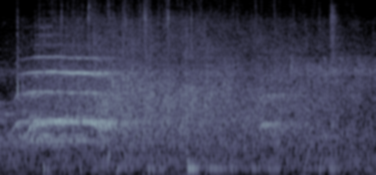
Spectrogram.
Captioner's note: attendees cheering and applauding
